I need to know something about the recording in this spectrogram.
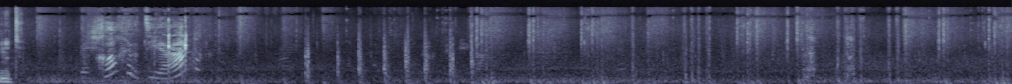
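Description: Hooves clop steadily on sandy ground.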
